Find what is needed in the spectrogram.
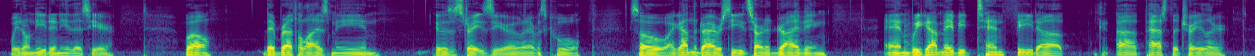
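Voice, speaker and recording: A man with a Midwestern American accent, fairly low pitch and a dark, mellow tone, moderate pace, monotone, flat intonation and long, frequent pauses, in a dry, close sound with no echo on a very clean recording with a silent background. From Indiana, US Midwest. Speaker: band musician. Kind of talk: casual chat.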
